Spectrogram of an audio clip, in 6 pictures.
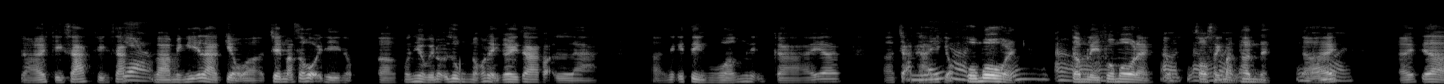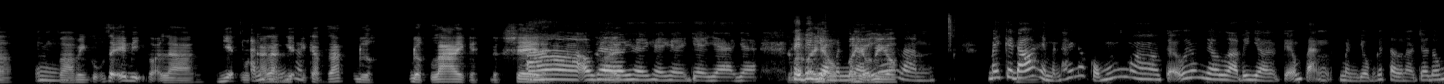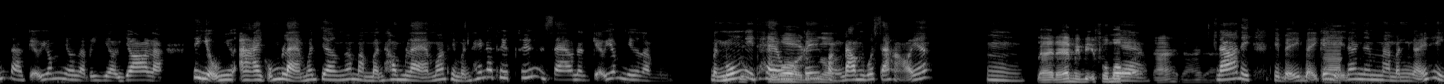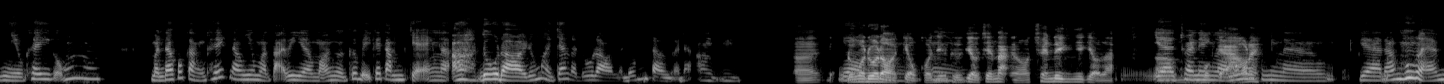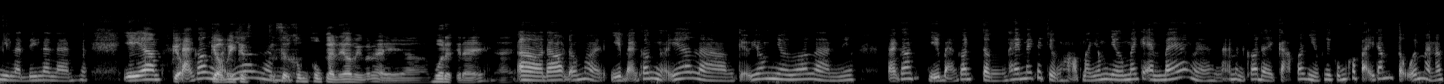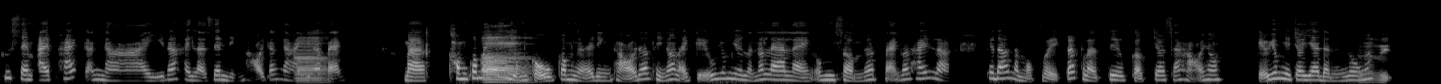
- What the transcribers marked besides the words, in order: other background noise; tapping; in English: "FOMO"; in English: "FOMO"; in English: "like"; in English: "share"; lip smack; in English: "FOMO"; in English: "trending"; other noise; in English: "trending"; laughing while speaking: "muốn làm"
- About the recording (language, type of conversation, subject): Vietnamese, unstructured, Bạn nghĩ sao về việc dùng điện thoại quá nhiều mỗi ngày?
